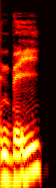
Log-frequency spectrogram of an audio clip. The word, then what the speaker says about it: Nebchi: Slimane Nebchi, prononcé Slimane Nbi, né le 13 octobre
